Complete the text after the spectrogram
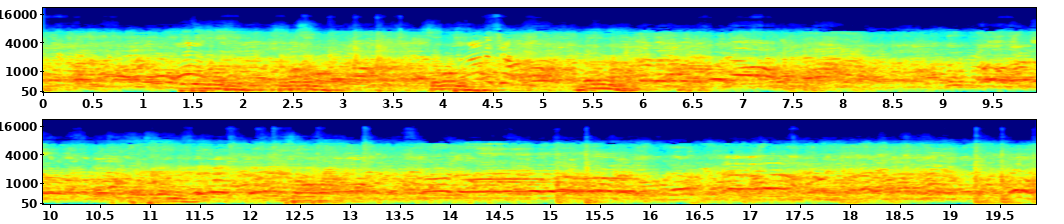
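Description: A man speaks loudly and with animation into a microphone, heard through loudspeakers in an echoing hall.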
